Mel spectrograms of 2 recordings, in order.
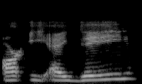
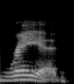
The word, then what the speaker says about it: read: is like when there's a word like uh read r-e-a-d sometimes it's it's pronounced read i'm going to read a book sometimes it's pronounced red i already read that book so it's very hard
